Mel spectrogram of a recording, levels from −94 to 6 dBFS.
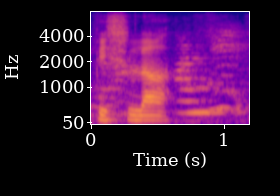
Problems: background sounds at intervals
